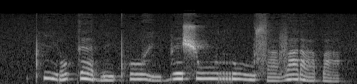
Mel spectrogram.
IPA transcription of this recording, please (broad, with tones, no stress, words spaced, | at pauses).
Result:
pʰi˦˨ɾo˦kɛ˦˨ɓĩ˨ pʰo˦ɣi˨ be˦ʃuː˦ ruː˦˨sa˨va˦ ɾa˨ɓa˨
